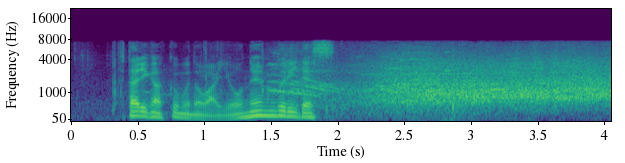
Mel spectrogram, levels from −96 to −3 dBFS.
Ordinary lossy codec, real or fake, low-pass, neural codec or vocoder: none; real; none; none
